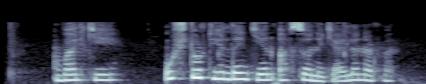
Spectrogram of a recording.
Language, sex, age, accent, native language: Uzbek, female, 19-29, Samarqand, Uzbek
